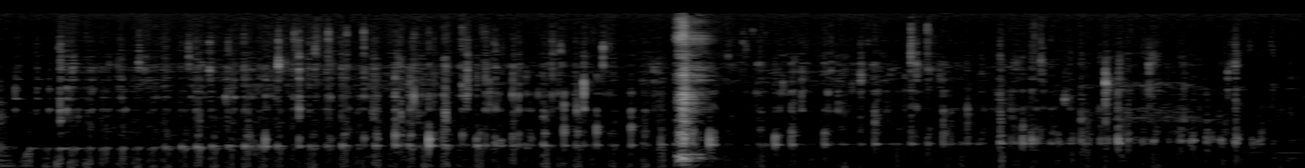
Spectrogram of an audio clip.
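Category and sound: food or drink, beer being poured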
